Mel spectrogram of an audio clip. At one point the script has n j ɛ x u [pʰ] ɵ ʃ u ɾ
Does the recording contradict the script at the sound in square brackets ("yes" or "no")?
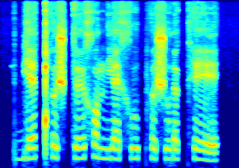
no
